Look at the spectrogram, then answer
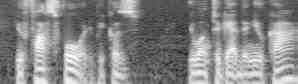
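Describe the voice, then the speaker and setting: A man speaks with a Brazilian Portuguese accent and a dark, mellow tone. His pace is moderate, and the recording is very clean with a silent background. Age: 40s. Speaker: motivational speaker. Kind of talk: motivational speech. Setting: stage with audience.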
